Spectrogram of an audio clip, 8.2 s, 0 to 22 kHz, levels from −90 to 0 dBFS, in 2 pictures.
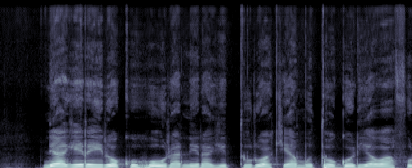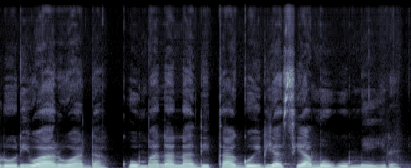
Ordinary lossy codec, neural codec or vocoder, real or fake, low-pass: none; vocoder, 44.1 kHz, 128 mel bands every 256 samples, BigVGAN v2; fake; none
